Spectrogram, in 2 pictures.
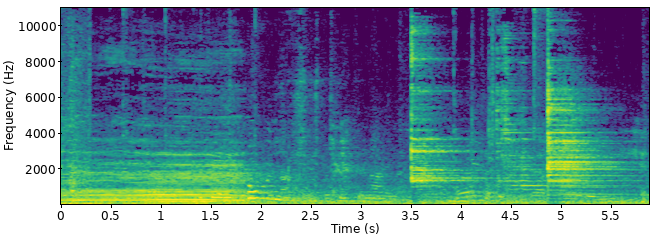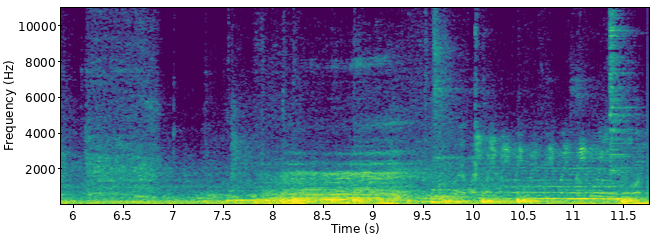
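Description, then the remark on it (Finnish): Breeding bulls used for artificial-insemination semen production in Finland low calmly: several deep, drawn-out moos rise and fall in pitch, one near the start and more toward the end, with faint clanks and rustling between them. “Mä ajattelin, että sieltä kuuluisi ihan karseen mölinä, mutta nämä on hyvin sivistyneitä poikia.”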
